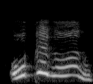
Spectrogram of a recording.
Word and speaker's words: OPEC: 오펙은 그런데 단어대로 읽었더니 오펙 하니까 어하고 모음으로 시작하죠.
